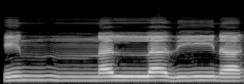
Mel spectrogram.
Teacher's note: نون مشدد ہے، غنہ کریں گے، آواز ناک میں چھپائیں گے۔ ان الذین، اسلام میں سختی کریں گے، ذال کو نرم کرنا ہے، یا مدہ ہے یعنی یا ساکن سے پہلے زیر ہے، حروف مدہ یا ہے تو ایک الف کے برابر اس کو کھینچنا ہے۔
